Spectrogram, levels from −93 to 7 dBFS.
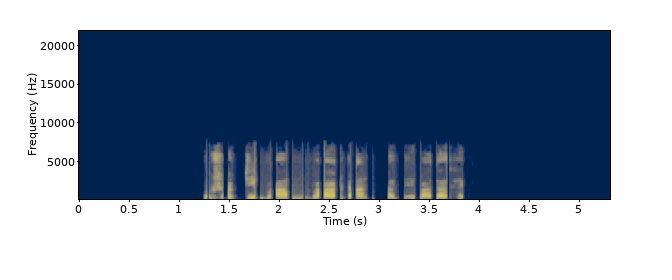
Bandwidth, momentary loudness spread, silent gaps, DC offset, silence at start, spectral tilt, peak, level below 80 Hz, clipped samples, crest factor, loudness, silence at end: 7.6 kHz; 12 LU; 3.00-3.08 s; under 0.1%; 1.25 s; -4.5 dB/octave; -2 dBFS; -54 dBFS; under 0.1%; 20 dB; -20 LUFS; 1.5 s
